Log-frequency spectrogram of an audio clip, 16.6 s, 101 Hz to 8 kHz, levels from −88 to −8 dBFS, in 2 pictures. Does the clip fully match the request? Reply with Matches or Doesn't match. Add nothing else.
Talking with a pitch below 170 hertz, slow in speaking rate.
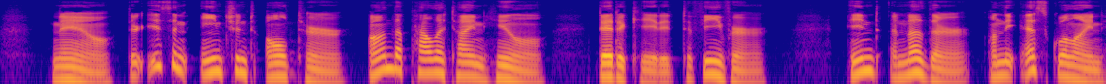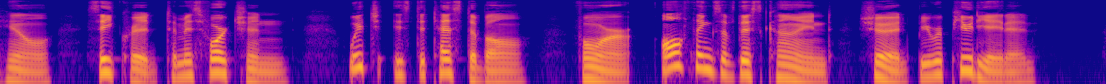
Matches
